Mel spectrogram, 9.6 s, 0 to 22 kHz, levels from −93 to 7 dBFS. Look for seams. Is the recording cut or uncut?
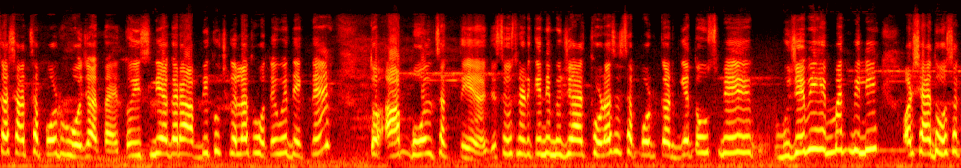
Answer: uncut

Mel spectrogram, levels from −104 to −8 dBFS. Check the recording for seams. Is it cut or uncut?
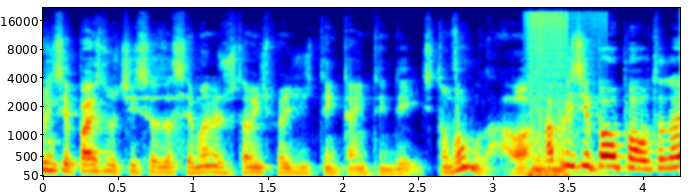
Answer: uncut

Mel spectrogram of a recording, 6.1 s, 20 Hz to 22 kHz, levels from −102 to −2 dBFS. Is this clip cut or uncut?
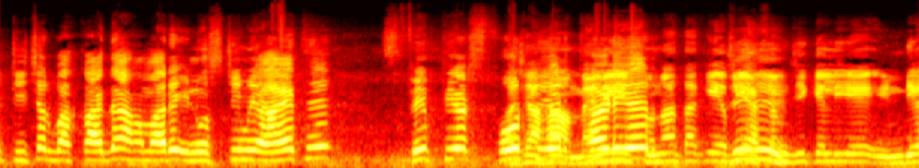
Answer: uncut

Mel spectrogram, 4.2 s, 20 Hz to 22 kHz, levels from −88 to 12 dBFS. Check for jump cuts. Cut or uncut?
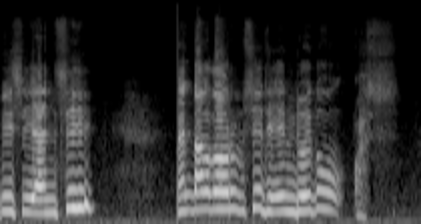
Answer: cut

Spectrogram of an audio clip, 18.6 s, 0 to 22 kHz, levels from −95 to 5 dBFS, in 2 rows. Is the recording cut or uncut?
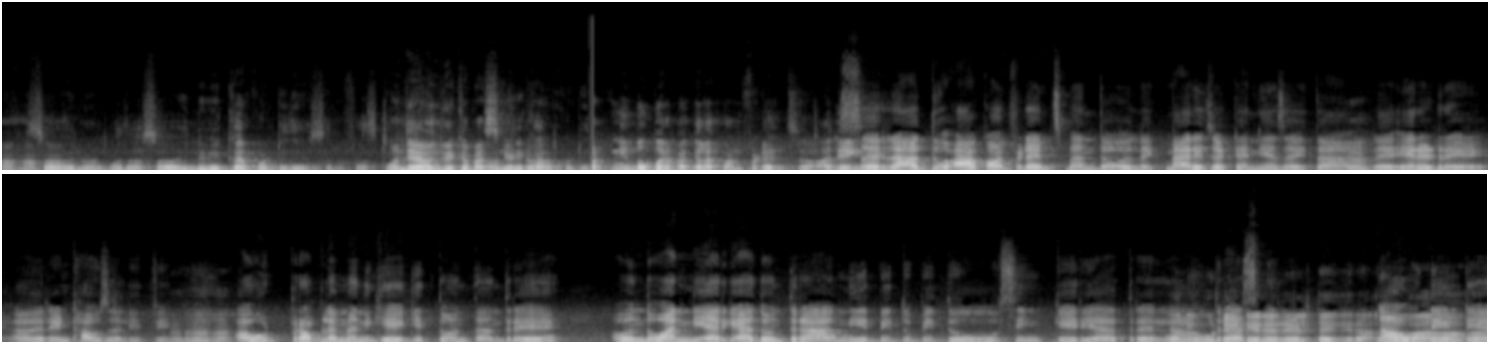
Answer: cut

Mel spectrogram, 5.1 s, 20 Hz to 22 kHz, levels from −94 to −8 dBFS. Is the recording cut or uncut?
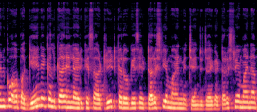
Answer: uncut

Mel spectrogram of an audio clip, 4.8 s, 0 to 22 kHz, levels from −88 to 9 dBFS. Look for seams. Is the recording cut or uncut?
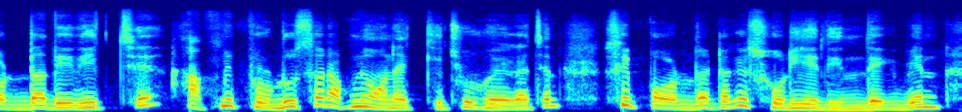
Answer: cut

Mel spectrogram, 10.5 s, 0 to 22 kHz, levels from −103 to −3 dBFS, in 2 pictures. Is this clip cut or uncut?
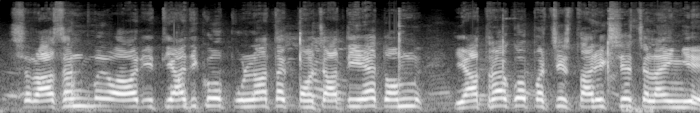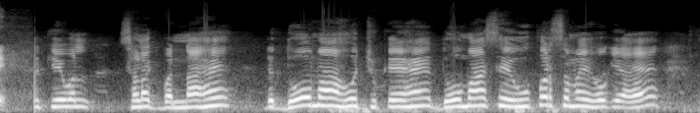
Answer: cut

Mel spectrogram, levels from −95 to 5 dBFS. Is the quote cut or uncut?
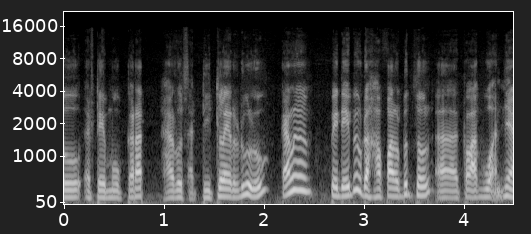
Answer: cut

